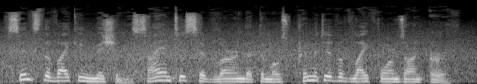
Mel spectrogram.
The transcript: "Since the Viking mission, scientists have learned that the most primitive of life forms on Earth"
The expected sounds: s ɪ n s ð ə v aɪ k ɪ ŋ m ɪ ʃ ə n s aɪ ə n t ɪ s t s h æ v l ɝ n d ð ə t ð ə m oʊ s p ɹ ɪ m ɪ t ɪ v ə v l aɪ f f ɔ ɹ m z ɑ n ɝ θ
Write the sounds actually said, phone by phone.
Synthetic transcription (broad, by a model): s ɪ n s ð ə v aɪ k ɪ ŋ m ɪ ʃ ə n s aɪ ə n t ɪ s t s h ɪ v l ɝ n ð ə t ð ə m oʊ s p ɹ ɪ m ɪ t ɪ v ə v l aɪ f f ɔ ɹ m z n ɝ θ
